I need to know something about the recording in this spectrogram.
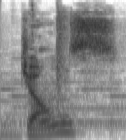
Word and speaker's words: Jonze: saxons é um mousse se pronuncia Johns Johns eu falo os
